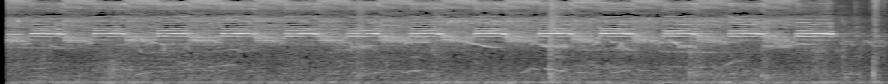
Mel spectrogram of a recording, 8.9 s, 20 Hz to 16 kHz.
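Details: Cicadas sing near 11 o'clock under harsh, strong sun, filling the air with a dense, high, shimmering buzz that pulses rhythmically about every half second.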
